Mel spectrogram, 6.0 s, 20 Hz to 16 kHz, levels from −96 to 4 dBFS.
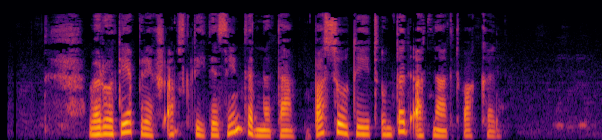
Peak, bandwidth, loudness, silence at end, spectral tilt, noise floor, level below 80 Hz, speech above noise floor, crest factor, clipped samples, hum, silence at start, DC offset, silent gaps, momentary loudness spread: -2 dBFS; 11.5 kHz; -22 LUFS; 1.05 s; -6.5 dB/octave; -60 dBFS; -68 dBFS; 39 dB; 20 dB; under 0.1%; none; 0.6 s; under 0.1%; none; 17 LU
